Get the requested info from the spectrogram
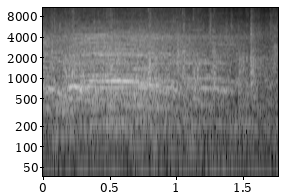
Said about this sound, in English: We got to start clapping. Can you people say amen? Amen.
